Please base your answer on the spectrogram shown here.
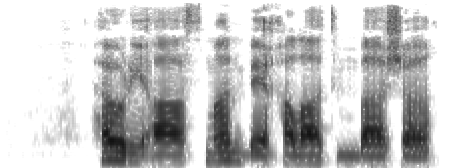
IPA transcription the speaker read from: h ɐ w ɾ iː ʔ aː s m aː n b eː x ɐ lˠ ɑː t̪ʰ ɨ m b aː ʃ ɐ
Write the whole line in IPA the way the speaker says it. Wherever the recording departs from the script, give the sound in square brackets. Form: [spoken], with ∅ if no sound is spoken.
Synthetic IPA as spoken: h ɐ w ɾ iː ʔ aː s m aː n b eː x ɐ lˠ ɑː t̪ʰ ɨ m b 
